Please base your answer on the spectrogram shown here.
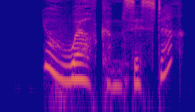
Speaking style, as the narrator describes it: Ibsith sweetly smiled

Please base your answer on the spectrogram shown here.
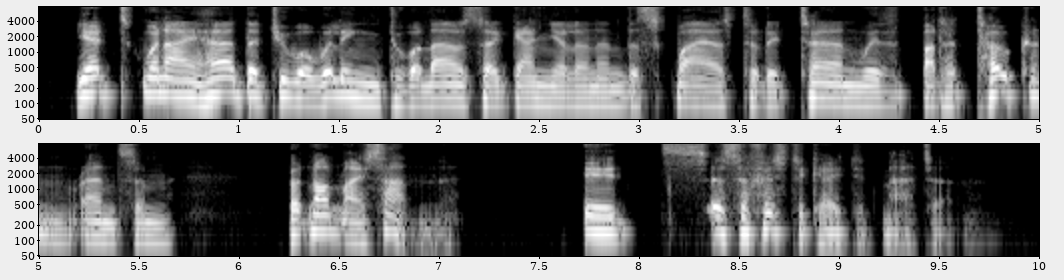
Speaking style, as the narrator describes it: I said smoothly, as smoothly as I could

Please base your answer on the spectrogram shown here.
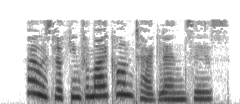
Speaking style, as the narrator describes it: she said in a friendly tone

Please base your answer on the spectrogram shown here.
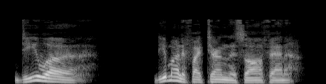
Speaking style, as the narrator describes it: Giles muttered

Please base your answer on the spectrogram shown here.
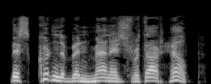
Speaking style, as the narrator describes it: the inspector snapped at the dockmaster

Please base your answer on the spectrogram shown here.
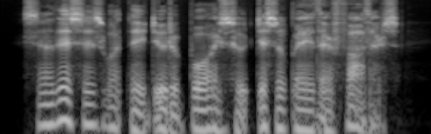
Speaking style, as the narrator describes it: mumbled

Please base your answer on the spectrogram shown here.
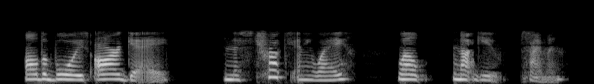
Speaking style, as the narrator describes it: Isabel snorted

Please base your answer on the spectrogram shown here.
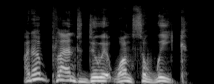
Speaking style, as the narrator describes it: he snapped

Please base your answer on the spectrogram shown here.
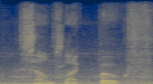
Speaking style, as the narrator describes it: Brendel murmured, barely loud enough to be heard

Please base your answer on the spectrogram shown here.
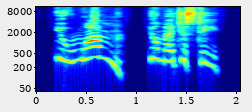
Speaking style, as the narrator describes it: piped up Bremer Dan Gorst

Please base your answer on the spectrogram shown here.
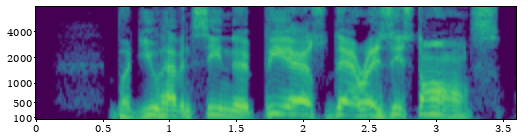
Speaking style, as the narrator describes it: I said in a silly French accent

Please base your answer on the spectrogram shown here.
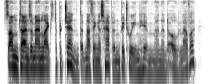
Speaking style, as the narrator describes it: Gavin said quickly

